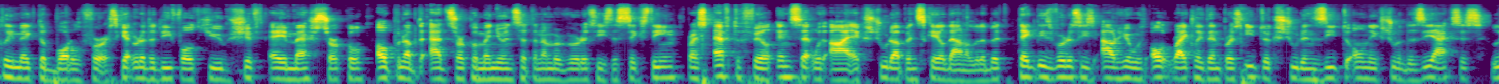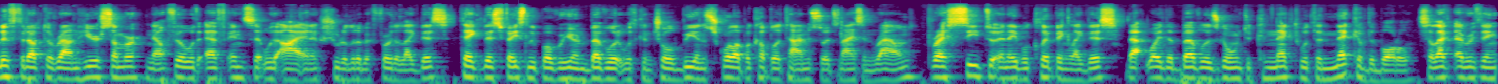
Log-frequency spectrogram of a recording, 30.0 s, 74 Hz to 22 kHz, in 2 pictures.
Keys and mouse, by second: 0.5 click, 0.9 click, 1.2 x, 1.6 shift+a, 4.3 drag, 6.4 Tab, 6.7 click, 7.1 f, 7.7 i, 8.7 e, 9.2 s, 10.6 alt+click, 11.0 shift+click, 12.5 e, 15.5 shift+click, 15.8-16.4 drag, 16.7 f, 17.1 i, 18.1 click, 18.5 e, 19.3 click, 19.7 alt+click, 20.1 click, 20.7 ctrl+b, 24.2 ctrl+b, 29.1 3, 29.1 a, 29.5 click, 29.8 click.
